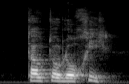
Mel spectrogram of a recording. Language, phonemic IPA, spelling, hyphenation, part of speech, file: Dutch, /ˌtɑutoloˈɣi/, tautologie, tau‧to‧lo‧gie, noun, Nl-tautologie.ogg
- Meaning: tautology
